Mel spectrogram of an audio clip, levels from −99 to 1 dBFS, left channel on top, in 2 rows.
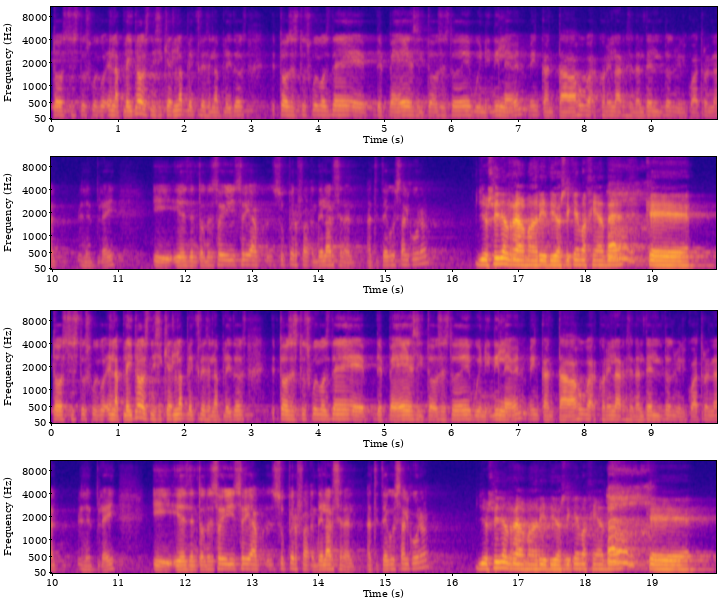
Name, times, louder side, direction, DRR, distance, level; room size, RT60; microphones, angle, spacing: voice 1, 0.0-3.2 3.4-10.1 10.4-11.2 11.5-15.7 18.3-19.0, right 3 dB, 45° right, 0.5 m, -31 dB
voice 2, 16.4-18.6 19.0-19.6, left 3 dB, 50° left, 0.6 m, -22 dB
30.0 x 13.5 x 9.1 m
head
